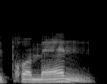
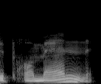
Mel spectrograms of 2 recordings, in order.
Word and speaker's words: promènent: On ne prononce jamais ENT à la fin.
